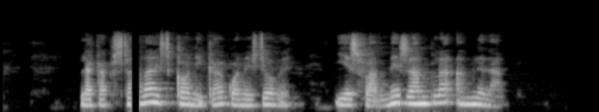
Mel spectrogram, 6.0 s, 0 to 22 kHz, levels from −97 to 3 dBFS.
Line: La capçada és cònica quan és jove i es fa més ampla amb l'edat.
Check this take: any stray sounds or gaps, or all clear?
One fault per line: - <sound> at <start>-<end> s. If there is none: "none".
- dropout at 1.3-1.4 s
